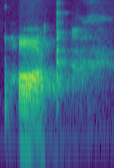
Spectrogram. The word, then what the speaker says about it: Pak: It's so funny, he actually pronounces it Pak.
